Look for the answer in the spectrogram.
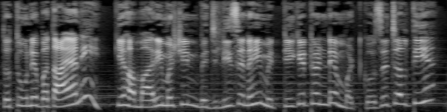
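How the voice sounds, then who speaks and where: A woman's voice: high voice, animated, a little fast, a little mellow. A woman playing a hardworking, earnest young village daughter-in-law in a cartoon. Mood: proud.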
